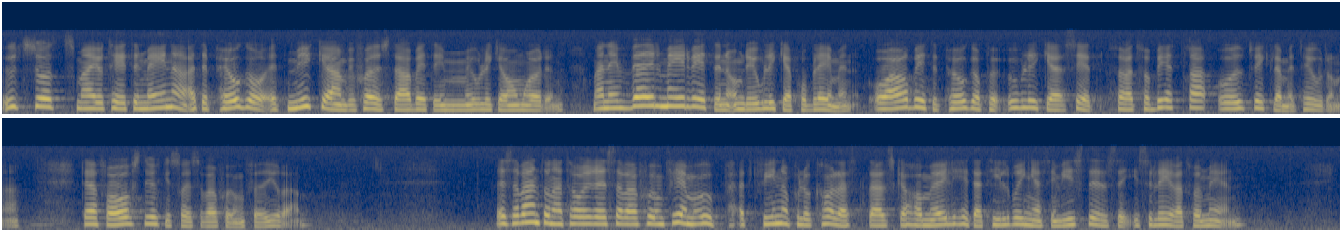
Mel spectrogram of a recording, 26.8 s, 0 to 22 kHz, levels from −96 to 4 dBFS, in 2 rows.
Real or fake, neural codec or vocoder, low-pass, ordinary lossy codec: real; none; none; none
